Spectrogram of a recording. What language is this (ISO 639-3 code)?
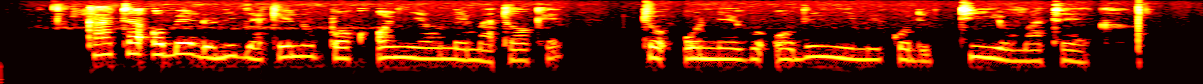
luo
